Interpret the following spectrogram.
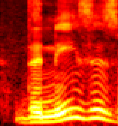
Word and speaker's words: Denise's: Añado una sílaba más. Denise, apóstrofe S, Denise's.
